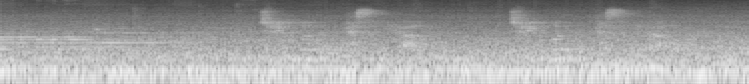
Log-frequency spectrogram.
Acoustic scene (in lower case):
subway train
